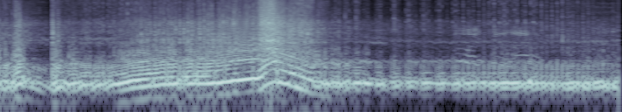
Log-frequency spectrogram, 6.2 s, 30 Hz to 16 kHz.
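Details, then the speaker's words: Triumph 955cc triple in abandoned go-kart project, running after crank troubles; deep even note swells cleanly on throttle blip, no misfire, though oil leaking and looking creamy, possibly water. Normal running. "wow that thing sounded fantastic dude high five"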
